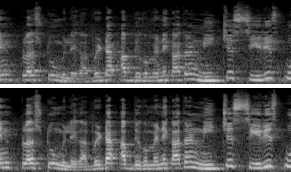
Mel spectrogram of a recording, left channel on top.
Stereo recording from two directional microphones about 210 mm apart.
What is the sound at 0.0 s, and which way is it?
Speech, 50° right (ahead or behind).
